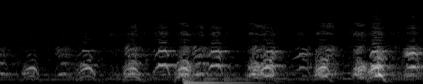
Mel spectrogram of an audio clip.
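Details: Kangal dogs guarding the flocks of nomadic herders give a rapid run of deep, arched barks, roughly two or three per second in an uneven rhythm, over a steady low musical drone.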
